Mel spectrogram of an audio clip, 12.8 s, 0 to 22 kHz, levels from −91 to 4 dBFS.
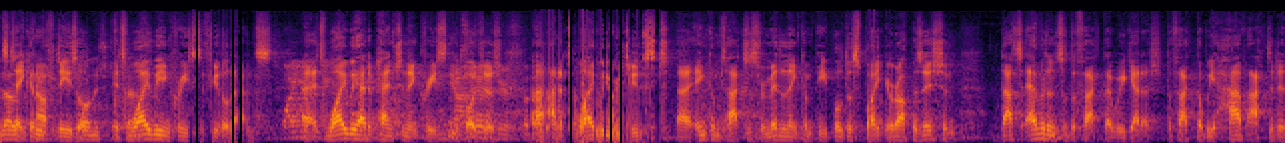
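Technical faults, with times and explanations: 1.89–2.53 s, 5.29–6.58 s and 8.65–8.93 s, processor overload crackle: bursts of gritty, tearing crackle, the middle one longest, built from many tiny hard-edged dropouts to silence that fit buffers of around 10 ms. The processor kept missing its deadlines, leaving empty buffers until the load passed.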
